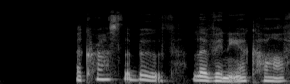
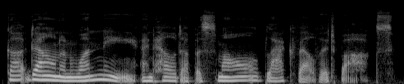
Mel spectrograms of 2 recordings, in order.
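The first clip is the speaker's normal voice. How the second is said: usual speaking voice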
